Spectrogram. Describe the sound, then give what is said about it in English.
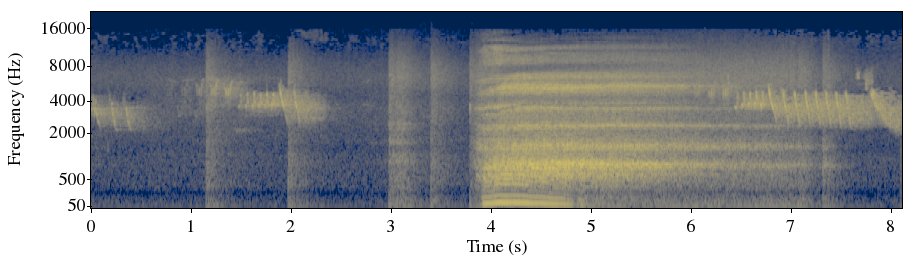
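A deep breath taken during a calm meditation: faint breathing sounds lead into one loud, breathy sighing exhale that swells at once and slowly fades, with soft bird chirps heard around it. “Let's take a deep breath.”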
